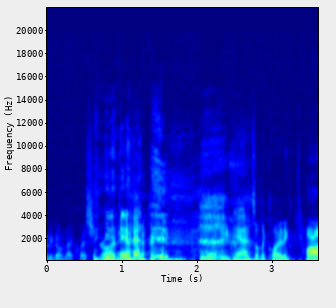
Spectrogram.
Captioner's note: all giggling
